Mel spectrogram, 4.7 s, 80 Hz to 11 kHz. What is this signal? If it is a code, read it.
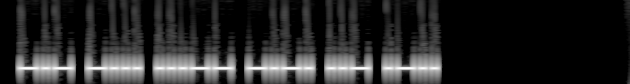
Morse code, heard as a keyed tone, about 28 wpm, 700 Hz. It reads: KB3CUL
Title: USA Callsign DE Callsign 28wpm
